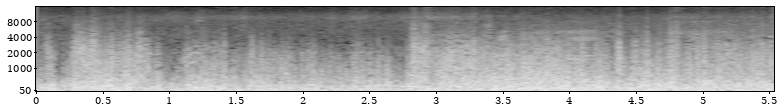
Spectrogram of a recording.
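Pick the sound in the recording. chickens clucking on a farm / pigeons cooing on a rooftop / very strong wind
very strong wind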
